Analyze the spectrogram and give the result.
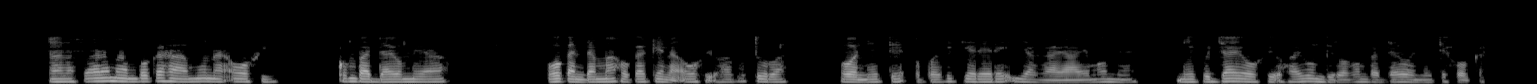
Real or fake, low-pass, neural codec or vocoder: real; 3.6 kHz; none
